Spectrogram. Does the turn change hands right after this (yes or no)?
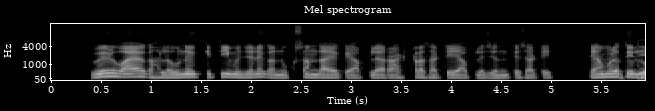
no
